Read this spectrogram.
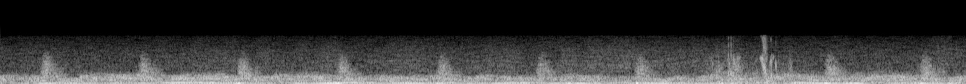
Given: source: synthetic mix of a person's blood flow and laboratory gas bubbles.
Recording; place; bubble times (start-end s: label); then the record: Doppler ultrasound of blood flow; subclavian vein
7.09-7.93 s: bubbles
From the record:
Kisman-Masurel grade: 212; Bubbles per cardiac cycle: several, 3 to 8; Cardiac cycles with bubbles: 1 to 10%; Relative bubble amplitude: moderate (0.250 to 0.450); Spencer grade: 1 (occasional bubble signal discernible with the cardiac motion signal, with majority of cardiac periods free of bubbles); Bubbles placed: anywhere in the cardiac cycle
